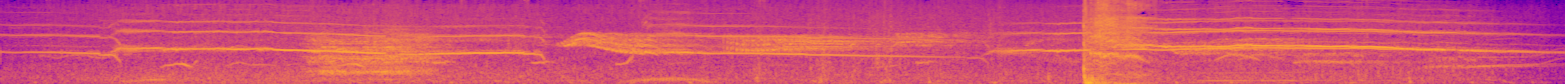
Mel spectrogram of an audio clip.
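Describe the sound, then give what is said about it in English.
A video game creature with four long necks and four heads shrieks in panicked, high-pitched wails as it runs away in fear. The cries are loud and stretch on almost without pause, briefly broken by a sharp thud partway through. “Like, it is running for its life in fear, and it's screaming bloody murder.”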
